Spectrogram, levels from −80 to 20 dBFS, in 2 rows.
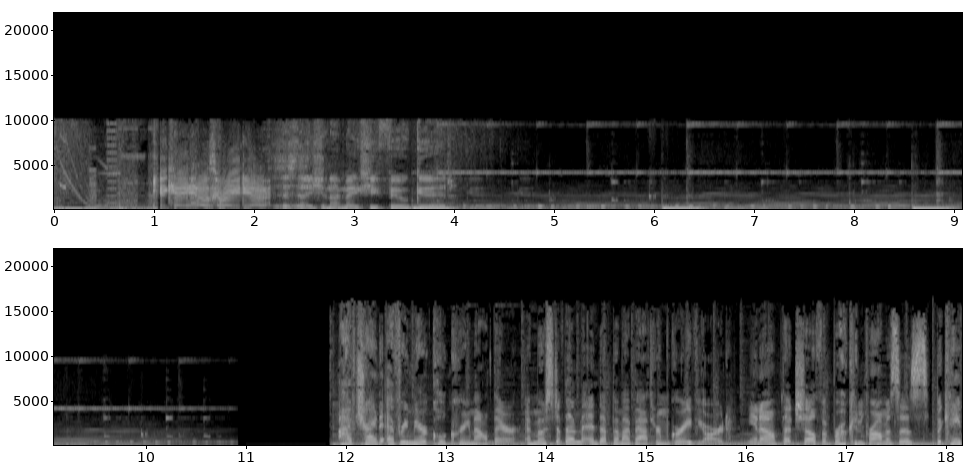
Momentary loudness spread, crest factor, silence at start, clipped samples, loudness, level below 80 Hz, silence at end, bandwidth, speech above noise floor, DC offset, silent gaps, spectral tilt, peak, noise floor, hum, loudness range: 20 LU; 20 dB; 0 s; under 0.1%; -21 LUFS; -32 dBFS; 0 s; 16 kHz; 24 dB; under 0.1%; 10.93-11.00 s; -3.5 dB/octave; -4 dBFS; -45 dBFS; none; 11 LU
